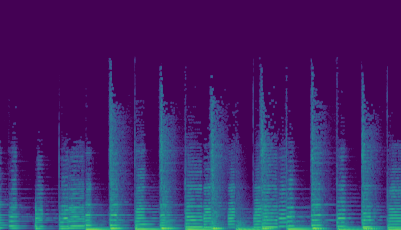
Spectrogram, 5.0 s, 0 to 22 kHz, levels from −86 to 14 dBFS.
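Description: At 1.07 s there is damaged data in the compressed stream. A short run of the encoded bytes was corrupted. The decoder misread those frames and lost sync, then hunted for the next valid frame header. It is heard as a brief chirp or blip.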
